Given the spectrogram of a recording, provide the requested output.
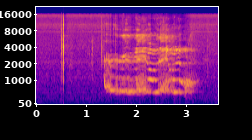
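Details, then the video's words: Upset over stingy treat-giving, the young French Bulldog Nikos, seven months old, lets out one sustained, quavering whine that rises, wobbles and falls, after a couple of soft clicks. "French Bulldog Talking .... upset much?"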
